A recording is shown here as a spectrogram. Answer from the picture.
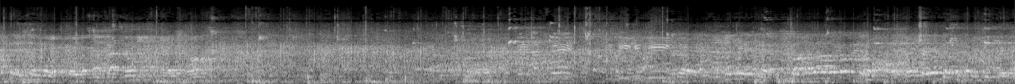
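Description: A basketball bouncing on a wooden gym floor as it is dribbled during play, among the overlapping voices of players and onlookers echoing in a large hall.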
